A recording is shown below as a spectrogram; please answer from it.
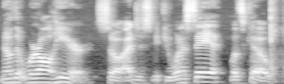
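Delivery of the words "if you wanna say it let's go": normal talking voice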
